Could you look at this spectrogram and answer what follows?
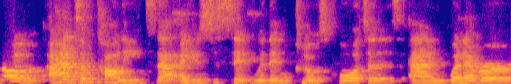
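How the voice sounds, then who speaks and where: A woman at a moderate pace, with audible room echo. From Jamaica. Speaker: panelist. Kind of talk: casual panel discussion. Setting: online video broadcast.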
